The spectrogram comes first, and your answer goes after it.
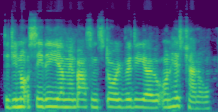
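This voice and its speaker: A woman's voice: mid-range voice, little pitch movement, brisk, fairly bright tone, poor audio. A woman chatting casually on a live stream while doing crafts at home. She rambles and talks straight to the viewers in her chat. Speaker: crafts livestreamer. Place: at home, indoors.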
